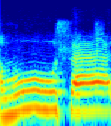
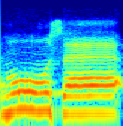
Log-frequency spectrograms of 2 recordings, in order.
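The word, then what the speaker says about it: موسى: itu ada tiga Nadia cara baca Musa itu ada tiga pertama Musa jelas hanya ah sempurna hal-hal teh-tehan di-zoom usah sempurna Ayah Musa ada cara yang kedua dengan ta'lil Taklim itu sedikit sejak Muse jadi enggak sempurna Ah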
